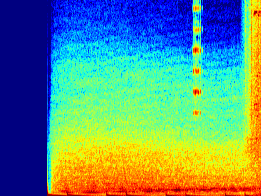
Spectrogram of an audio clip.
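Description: Triumphant game music plays loudly.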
